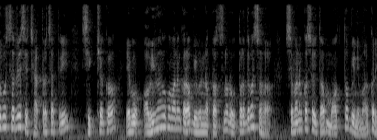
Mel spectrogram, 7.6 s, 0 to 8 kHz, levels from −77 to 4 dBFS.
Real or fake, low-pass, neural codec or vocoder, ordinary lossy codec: real; 7.2 kHz; none; MP3, 48 kbps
